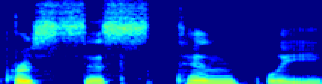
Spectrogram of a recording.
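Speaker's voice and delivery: persistently drawn out very slowly, soft; slow careful pronunciation. Shown as a demonstration. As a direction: read persistently slowly with the t unreleased. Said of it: "지금 제가 읽는 거".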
